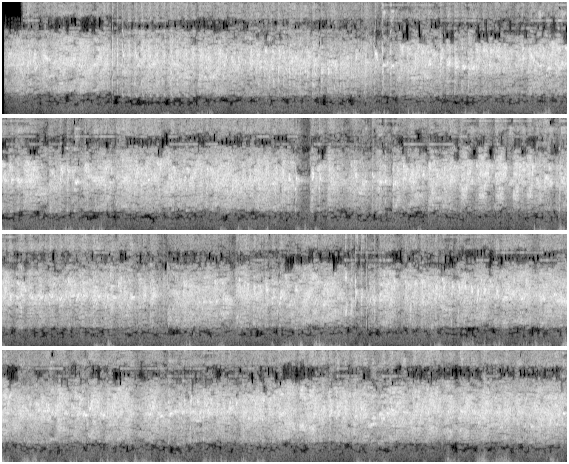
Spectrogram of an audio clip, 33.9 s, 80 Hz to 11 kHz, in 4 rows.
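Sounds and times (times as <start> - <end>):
birds twittering: 0.0 - 33.9.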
